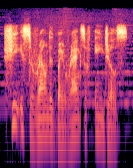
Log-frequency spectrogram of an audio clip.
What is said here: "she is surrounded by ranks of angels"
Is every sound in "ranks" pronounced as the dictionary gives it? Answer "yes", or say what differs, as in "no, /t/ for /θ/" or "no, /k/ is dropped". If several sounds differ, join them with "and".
yes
